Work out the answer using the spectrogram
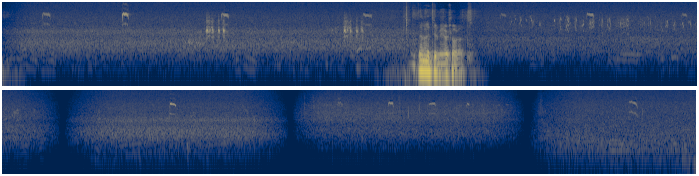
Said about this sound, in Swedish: Men eh, jag har gjort ett par stycken olika snabba korta kompilat. Eh, ska vi börja med att lyssna på de säkra träpipläkerna?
